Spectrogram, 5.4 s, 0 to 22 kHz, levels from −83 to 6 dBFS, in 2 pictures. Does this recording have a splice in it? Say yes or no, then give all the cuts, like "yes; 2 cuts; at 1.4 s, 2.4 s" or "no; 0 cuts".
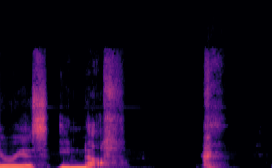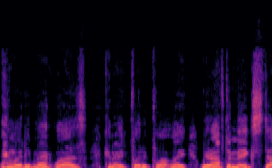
no; 0 cuts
